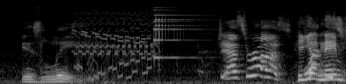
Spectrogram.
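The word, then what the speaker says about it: Leigh: is your middle name my middle name is lee jess ross he got named twice well it's spelled differently l-e-i-g-h taiyo what is your middle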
